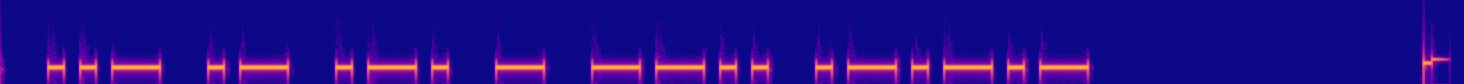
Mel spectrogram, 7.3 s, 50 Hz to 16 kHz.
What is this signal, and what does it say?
Morse code, heard as a keyed tone, about 16 wpm, 700 Hz. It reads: UARTZ.
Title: Pangram Challenge v2 - 15wpm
